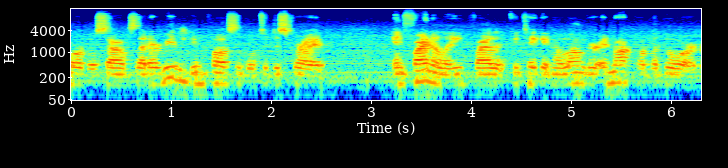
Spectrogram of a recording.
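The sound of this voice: An unforced reading voice carries this recording.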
